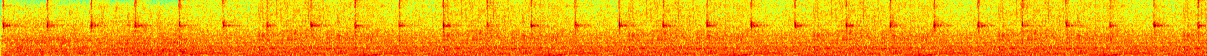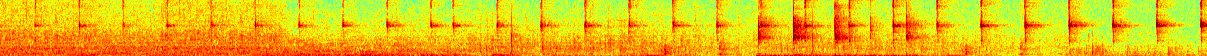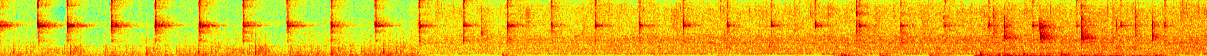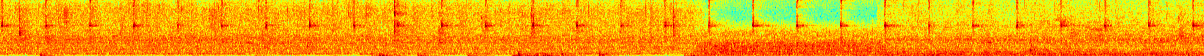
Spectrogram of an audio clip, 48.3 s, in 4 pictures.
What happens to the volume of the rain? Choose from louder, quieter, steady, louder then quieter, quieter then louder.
quieter then louder.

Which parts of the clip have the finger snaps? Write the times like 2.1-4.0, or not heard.
19.6-21.2, 34.1-35.7.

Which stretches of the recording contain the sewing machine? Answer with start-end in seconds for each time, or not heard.
not heard.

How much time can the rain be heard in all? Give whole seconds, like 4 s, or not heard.
48 s.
